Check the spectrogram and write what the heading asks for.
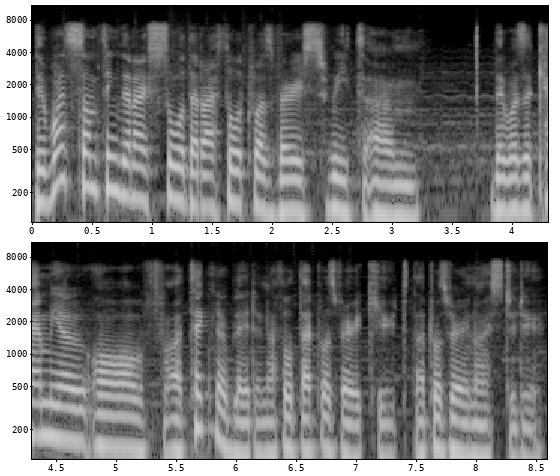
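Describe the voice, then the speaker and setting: A man's voice: medium pitch, normal speed, darkish tone, faint music behind. Rambling male streamer, dull lo-fi audio. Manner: rambling, self-interrupting, playfully dramatic. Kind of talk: casual live-stream chat while gaming.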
